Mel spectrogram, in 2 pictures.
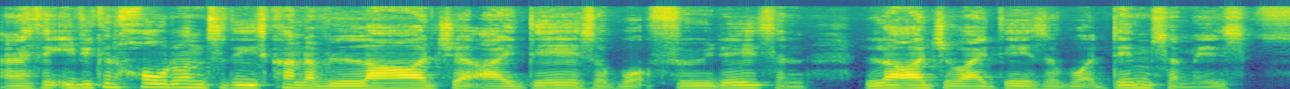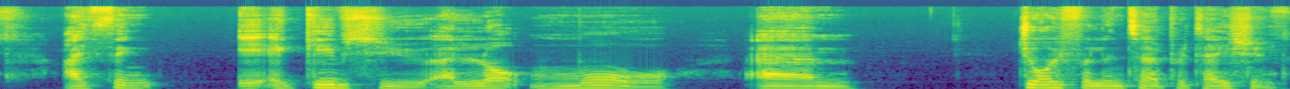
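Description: The recording is very clean, with a silent background. A man with a London accent speaks at a fairly low pitch. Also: ordinary pitch variation, moderate pace. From London, England. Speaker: chef. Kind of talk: casual chat. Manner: halting.

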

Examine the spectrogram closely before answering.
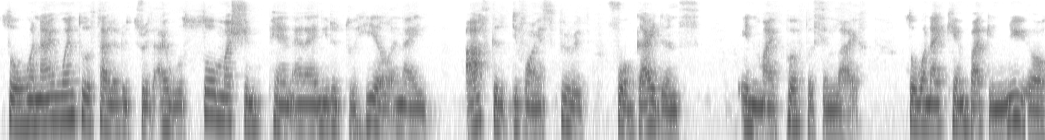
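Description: A woman with a French accent talks at a moderate pace in a very deep, low pitch. Her pitch varies in an ordinary way and her loudness stays very even. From Mauritania. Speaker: restaurant chef and owner. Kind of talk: casual interview chat.

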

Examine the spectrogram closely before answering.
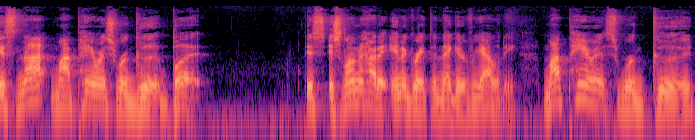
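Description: A man talks with a normal speaking voice at a medium pitch. His pace is moderate and his intonation lively. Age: 40s. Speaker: parent guest. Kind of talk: casual chat.

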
